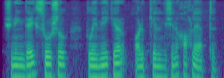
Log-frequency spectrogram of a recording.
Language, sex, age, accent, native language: Uzbek, male, 18-24, Toshkent viloyati, Uzbek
